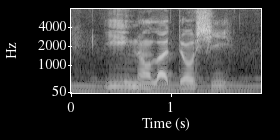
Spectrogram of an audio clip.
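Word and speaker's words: yee naaldlooshii: It was the Navajo people who coined the term Skinwalker, and in fact, in their native language, and I know I'm going to butcher it, but it's pronounced Inoladoshi, which means he who was on all fours.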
